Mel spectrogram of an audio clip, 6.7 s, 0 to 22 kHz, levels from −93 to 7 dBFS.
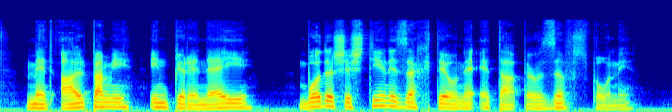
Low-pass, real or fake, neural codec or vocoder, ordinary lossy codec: none; fake; codec, 24 kHz, 0.9 kbps, WavTokenizer, medium speech release version 1; none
